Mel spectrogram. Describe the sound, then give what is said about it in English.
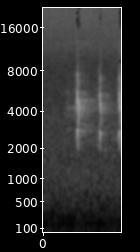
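A song thrush sings the same short, bright note three times in quick succession, each call crisp and clear against a quiet background. “So repetition is a really good way of understanding whether you're listening to a thrush or not.”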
